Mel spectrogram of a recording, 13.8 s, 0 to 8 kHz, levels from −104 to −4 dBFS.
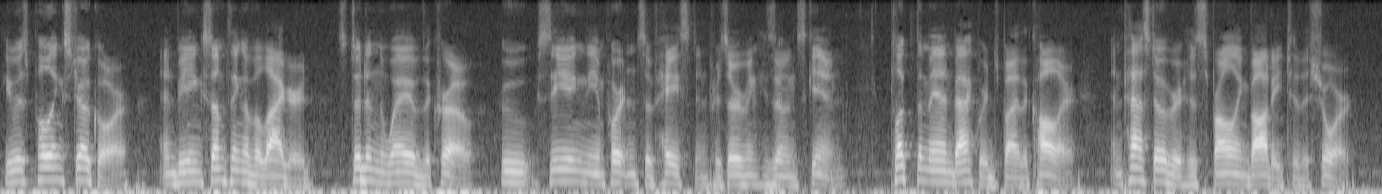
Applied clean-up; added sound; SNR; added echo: none; none; none; none.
